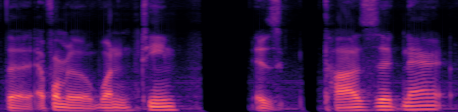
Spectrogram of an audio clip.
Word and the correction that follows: Cognizant: or something like that. It's COZ. I don't know if I'm saying it right. Yeah. Cognizant. – Cognizant.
